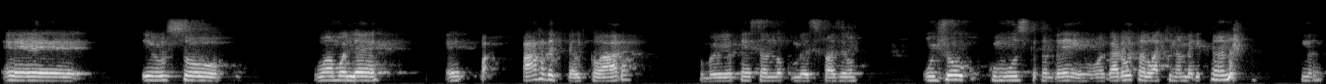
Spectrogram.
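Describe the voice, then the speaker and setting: A woman's voice: lowish voice, steady tone, measured pace, long pauses, a little mellow, reverberant, dull audio. A woman from Fortaleza with a Brazilian Portuguese accent, talking casually as a podcast guest in a thoughtful, hesitant way, speaking from home with headphones. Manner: thoughtful, hesitant, with light laughs and asides. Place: home room with plants behind. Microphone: headphones on a video call.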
